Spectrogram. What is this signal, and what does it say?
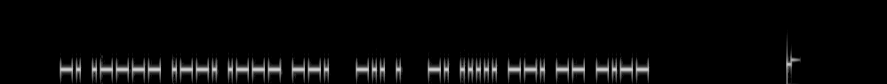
Morse code, heard as a keyed tone, about 30 wpm, 700 Hz. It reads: N1PJG DE N5GMY
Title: USA Callsign DE Callsign - 5 Characters - 30wpm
